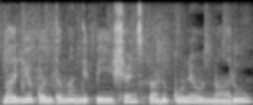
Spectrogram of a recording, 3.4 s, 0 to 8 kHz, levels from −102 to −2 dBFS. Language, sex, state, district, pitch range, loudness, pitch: Telugu, female, Andhra Pradesh, Sri Satya Sai, 205-230 Hz, -15 LUFS, 220 Hz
